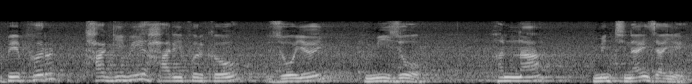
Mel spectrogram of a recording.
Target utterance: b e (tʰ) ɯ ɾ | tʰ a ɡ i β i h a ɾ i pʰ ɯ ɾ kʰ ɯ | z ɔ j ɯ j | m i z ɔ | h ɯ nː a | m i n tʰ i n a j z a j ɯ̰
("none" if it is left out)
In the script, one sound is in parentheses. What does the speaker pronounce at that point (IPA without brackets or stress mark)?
pʰ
